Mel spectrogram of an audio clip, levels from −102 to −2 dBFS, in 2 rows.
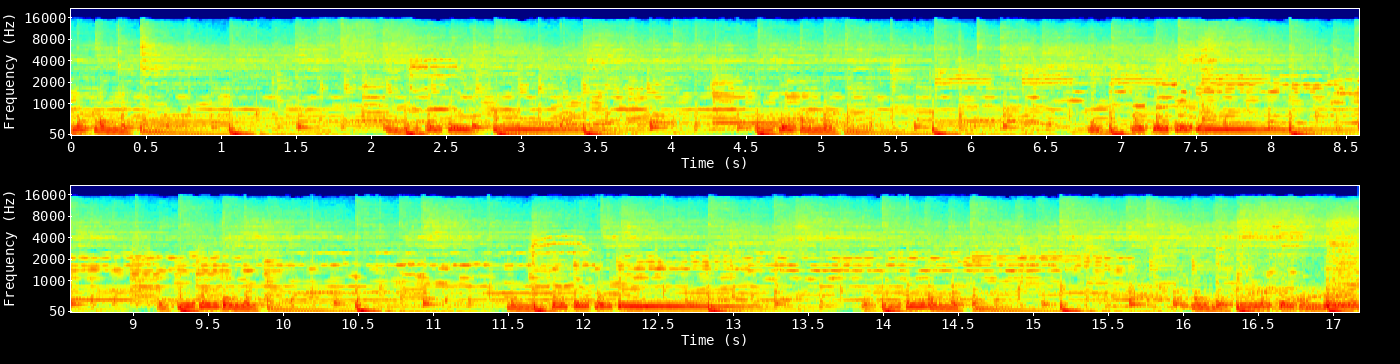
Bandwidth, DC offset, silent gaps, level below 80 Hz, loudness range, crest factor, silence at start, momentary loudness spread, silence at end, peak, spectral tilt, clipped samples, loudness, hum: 16 kHz; under 0.1%; none; -28 dBFS; 2 LU; 16 dB; 0 s; 6 LU; 0 s; -2 dBFS; -4.5 dB/octave; under 0.1%; -20 LUFS; none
